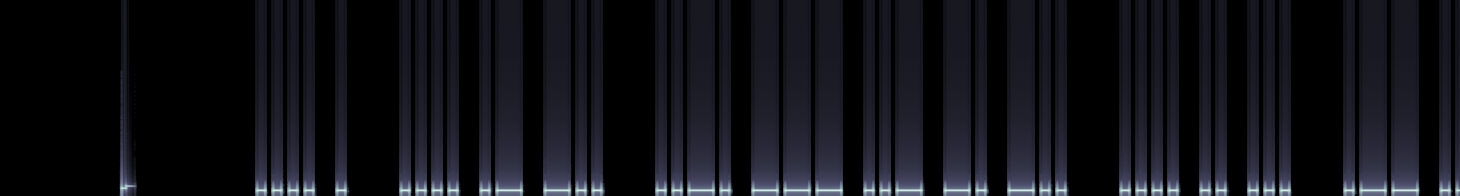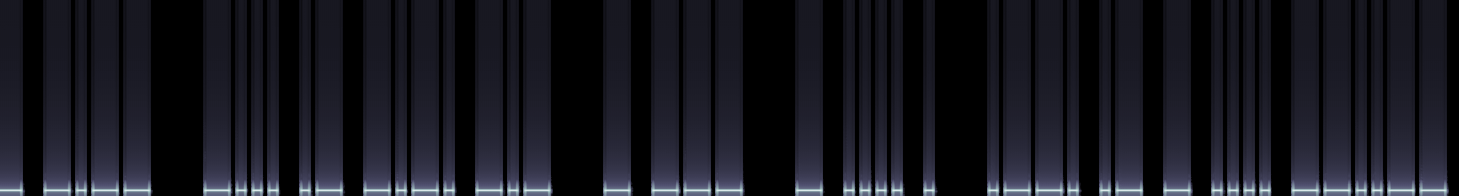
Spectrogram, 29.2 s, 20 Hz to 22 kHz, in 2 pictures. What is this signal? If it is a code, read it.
Morse code, heard as a keyed tone, about 15 wpm, 700 Hz. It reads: HE HAD FOUND HIS WAY BACK TO THE PATH,
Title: A Sound Of Thunder 15wpm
